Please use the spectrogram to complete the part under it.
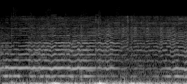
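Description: A mosquito buzzes in a continuous, high, thin whine with a rich harmonic edge, holding steady throughout with slight wavering and faint low thumps beneath.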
